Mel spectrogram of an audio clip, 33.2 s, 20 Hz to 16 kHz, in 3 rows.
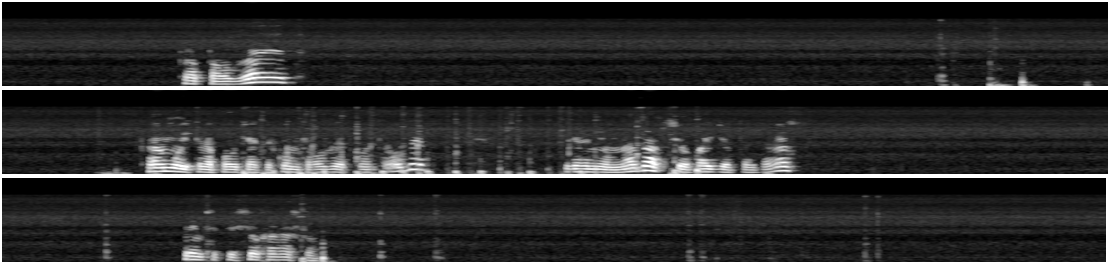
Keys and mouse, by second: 9.8 space, 13.6 ctrl+z, 14.3 ctrl+z, 14.8 ctrl+z, 15.2 ctrl+z, 15.8 ctrl+z, 16.4 ctrl+z, 16.8 ctrl+z, 17.7 space, 23.3-24.3 middle drag, 25.3 space, 25.9 middle click, 30.8 click.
